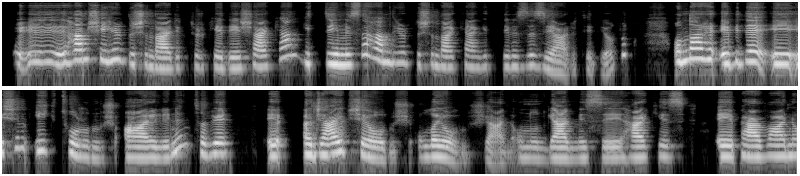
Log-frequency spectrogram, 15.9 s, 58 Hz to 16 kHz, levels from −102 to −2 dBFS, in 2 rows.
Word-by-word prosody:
eee, 290 - -1
hem 330 0 +9
şehir 335 0 -2
dışındaydık, 200 -5 -2
Türkiye'de 205 -2 -9
yaşarken 215 - -2
gittiğimizde, 250 - +1
hem 310 -5 +2
de - - -11
yurt 275 -1 -12
dışındayken 215 -3 -7
gittiğimizde 215 +1 -11
ziyaret 175 -9 -8
ediyorduk. 470 0 -12 0.4
Onlar 350 +4 +6
e 255 0 +5
bir 275 - -5
de, 300 -1 +4
eee, 250 0 +4
eşim 335 +7 -7
ilk 275 +1 -5
torunmuş 185 -8 -4
ailenin. 180 - 0
Tabii, 230 0 +2 0.4
e - - +1 0.2
acayip 220 +4 +5
şey 240 -5 -1
olmuş, 170 -3 -3
olay 185 0 0
olmuş 155 -8 -7
yani - - -9
onun 170 -2 -12
gelmesi 170 - -2
herkes, 185 +1 -2 0.3
eee, 195 0 +3
pervane 200 +1 +2
215 Hz, 135 wpm, -23 LUFS, 190-260 Hz, 0.4 s, hem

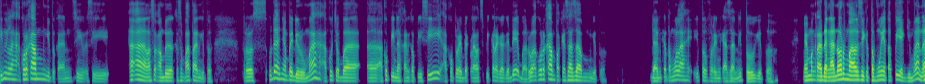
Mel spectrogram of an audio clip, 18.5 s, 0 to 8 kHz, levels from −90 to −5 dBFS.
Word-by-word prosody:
inilah 175 -3 -3
aku 175 - -1
rekam 185 -2 +3
gitu 125 -6 -9
kan 105 +3 -10
siw 110 -4 -11
si 100 -5 -10 0.4
heeh, 165 0 +2
langsung 130 +1 -3
ambil 125 0 +1
kesempatan 130 0 -3
gitu. 100 0 -12 0.6
Terus 125 -1 -3
udah 200 +7 +1
nyampe 160 -4 0
di 115 - +2
rumah 125 - -1
aku 150 - -7
coba, 120 -1 0 0.2
eee, 110 0 -4
aku - - -6
pindahkan 120 -3 -5
ke 120 - -6
PC, 120 +1 -10 0.3
aku 140 - -9
playback 115 -4 -5
lewat 110 -1 -5
speaker 140 - -9
agak 110 -1 -5
gede, 170 - -1
baru 95 +10 -3
aku 170 +4 -2
rekam 175 -3 +3
pakai 140 -3 -7
Shazam 140 -2 +2 0.2
gitu - - -16 0.9
dan 115 -1 -2
ketemulah 145 +2 -2
itu 125 0 -7
Fūrinkazan 110 -3 -6
itu, 110 -5 -2
gitu. 100 0 -8 0.7
Memang 150 +3 +2
rada 140 -2 +8
nggak 135 +1 +7
normal 165 -3 +9
sih 150 -2 +2
ketemunya 145 +2 +2
tapi 145 +3 +1
ya 130 - 0
gimana? 115 +6 +2
130 Hz, 165 wpm, -23 LUFS, 115-155 Hz, 0.9 s, normal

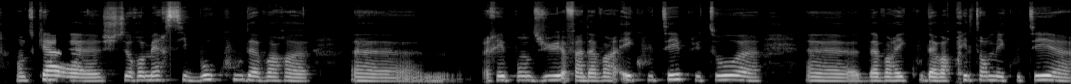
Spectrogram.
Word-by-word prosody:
En 180 - -3
tout 180 - -6
cas, 215 -1 +6 0.2
heu, 165 -1 +1
je 170 - -4
te - - -2
remercie 200 +2 +4
beaucoup 215 +4 -3
d'avoir, 180 -3 -2
heu, 160 -2 -2 0.4
hem, 160 - -5 0.4
répondu 195 0 0
enfin 185 - +2
d'avoir 175 0 -2
écouté 205 +2 0
plutôt, 210 -1 +1
heu 180 -4 -1 0.5
heu, 170 -2 -2
d'avoir 175 +1 -1
écou 180 +3 -2
d'avoir 175 -2 +1
pris 205 - -2
le 200 - -8
temps 200 -1 -3
de - - -1
m'écouter, 190 +2 +3
heu, 165 -3 -3
185 Hz, 150 wpm, -23 LUFS, 175-205 Hz, 0.5 s, cas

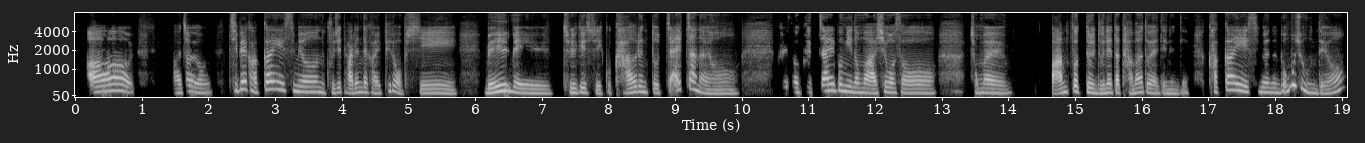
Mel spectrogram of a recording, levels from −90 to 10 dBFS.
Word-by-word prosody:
아. 215 +4 +5 0.7
맞아요. 155 0 -3 0.3
집에 270 +4 +2
가까이에 270 - +2
있으면 185 -6 -1
굳이 160 +3 -5
다른 170 -1 0
데 175 - 0
갈 145 -3 -4
필요 205 +4 -3
없이 145 -3 -4 0.4
매일매일 155 -6 +2 0.2
즐길 165 0 -1
수 145 - -7
있고 135 - -8
가을은 180 +4 +1
또 155 -1 -3
짧잖아요. 240 - +1 1.0
그래서 180 -2 -6
그 175 - -9
짧음이 220 -2 +3
너무 165 -2 +1
아쉬워서 150 -2 0 0.5
정말 155 -3 -1 0.7
마음껏들 185 -3 +3
눈에다 155 +2 +2
담아둬야 160 -1 -1
되는데 135 +4 -8 0.3
가까이에 245 +3 +2
있으면은 170 -3 -4
너무 435 - +3
좋은데요. 155 - -4
170 Hz, 260 characters per minute, -21 LUFS, 150-200 Hz, 1.0 s, 아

